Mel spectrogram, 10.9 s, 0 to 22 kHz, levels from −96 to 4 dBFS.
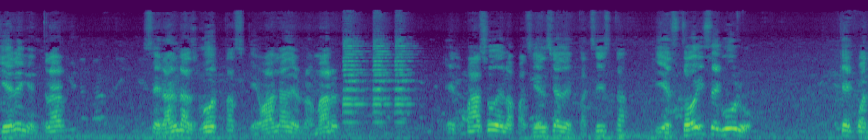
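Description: A noise suppressor applied to music or sounds is active throughout. It treats sustained material as noise, and gain swings of around 10 dB make the audio pump and thin. Sound cut by the noise suppressor is turned down at 0.8–1.91 s (about 9 dB), 2.71–3.14 s (about 8 dB), 5.16–5.59 s (about 9 dB), 7.87–8.18 s (about 7 dB) and 9.39–10.52 s (about 9 dB). In each of these spans, held portions and decays sink while onsets pass.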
